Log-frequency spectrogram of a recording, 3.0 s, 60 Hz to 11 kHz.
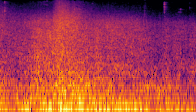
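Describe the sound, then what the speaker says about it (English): Miracle explosions in the 2001 god game Black & White, heard as a continuous loud roaring blast that swells around the one-second mark and rumbles on densely for the whole stretch. "Did you all just die because of the miracle explosions?"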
